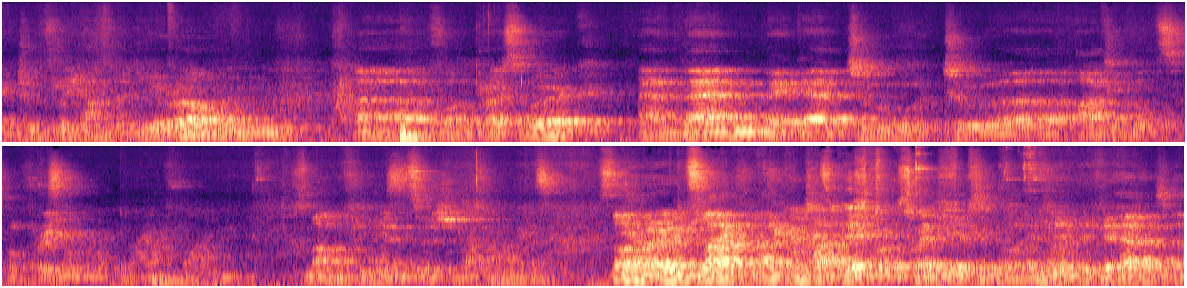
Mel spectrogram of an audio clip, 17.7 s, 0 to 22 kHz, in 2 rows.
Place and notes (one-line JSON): {"title": "Apartment der kunst, Munich - In the gallery", "date": "2014-05-10 14:45:00", "description": "In the gallery, Openning", "latitude": "48.15", "longitude": "11.58", "altitude": "519", "timezone": "Europe/Berlin"}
